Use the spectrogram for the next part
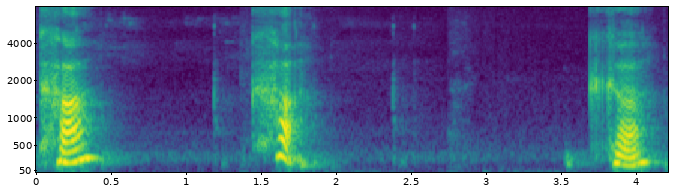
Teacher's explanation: This is the Kantya Varga, the velar or guttural Varga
